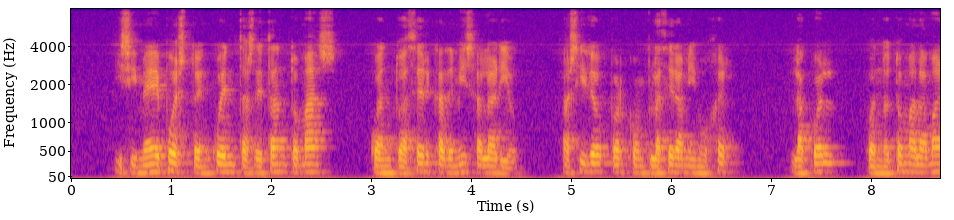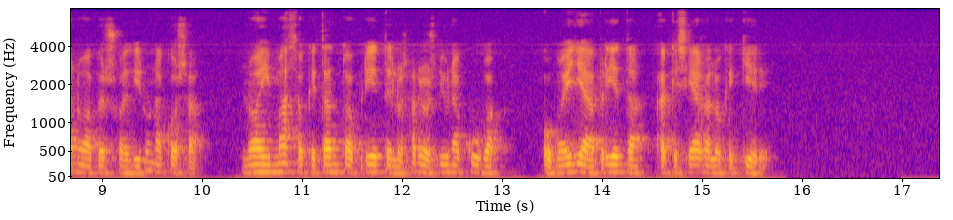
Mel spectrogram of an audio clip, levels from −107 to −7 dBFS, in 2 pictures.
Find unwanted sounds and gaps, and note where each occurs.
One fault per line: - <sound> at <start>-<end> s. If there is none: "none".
none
